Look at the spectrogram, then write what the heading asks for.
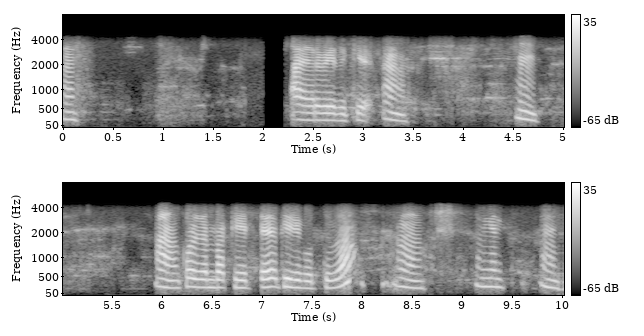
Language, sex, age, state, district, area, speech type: Malayalam, female, 30-45, Kerala, Pathanamthitta, rural, conversation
